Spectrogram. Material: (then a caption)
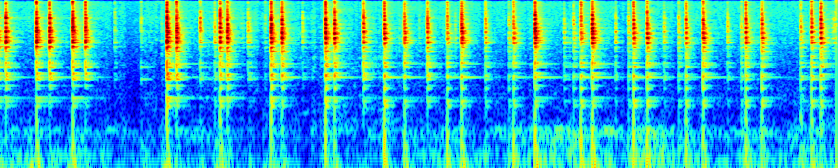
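Aluminium. Fingernails tap rapidly on a slim, hollow aluminium Coca-Cola Cherry can lying on a tablecloth. The result is a fast, irregular run of short, dry clicks with bright tinny edges over a dull, low hollow thump. Each tap dies away almost instantly.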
